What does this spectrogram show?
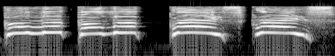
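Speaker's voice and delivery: very high, loud repeated screams; panicked screaming. A narrator's reading. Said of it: "Carrie screamed".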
